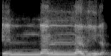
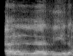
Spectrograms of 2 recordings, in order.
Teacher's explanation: عند اللام أصفي صوتها من الغنة فأحقق مخرجها وأعتمد عليه · Shown in: second take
